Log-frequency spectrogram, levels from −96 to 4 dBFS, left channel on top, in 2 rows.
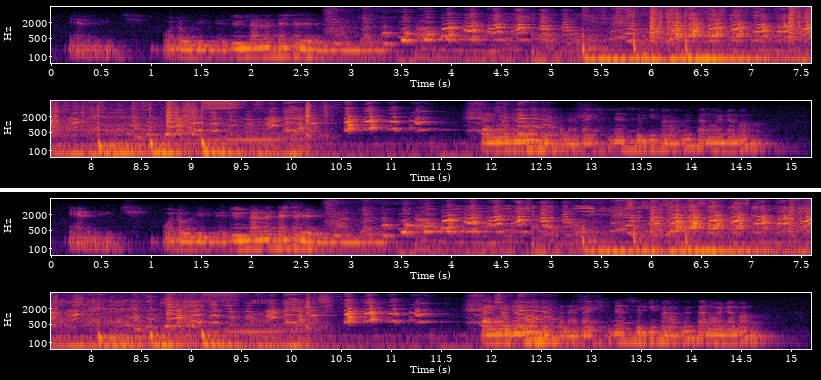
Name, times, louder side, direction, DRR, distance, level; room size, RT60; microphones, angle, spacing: voice 1, 0.2-3.4 11.9-14.8, right 1 dB, 35° right, -6 dB, 1.5 m, -33 dB
Laughter, 2.7-12.8, right 1 dB, ahead, 0.6 m, -29 dB
voice 2, 3.6-11.0 11.9-12.5, right 5 dB, 50° right, 3 dB, 3.1 m, -43 dB
sound 1, 5.3-10.4, left 4 dB, 50° left, 0.8 m, -32 dB
26.0 x 21.5 x 2.6 m, 0.75 s
head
